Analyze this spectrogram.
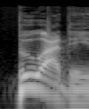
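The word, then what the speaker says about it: Bouaddi: I want to make sure I'm pronouncing this right. Is it? I'll Google translated this here. Eyal Buadi. Buadi, that's it.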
